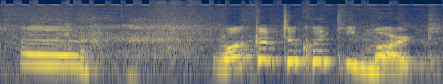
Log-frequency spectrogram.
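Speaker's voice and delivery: high, swooping pitch. Greeting staff on a first visit to a restaurant: Apu voice. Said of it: "my name is Apu".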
